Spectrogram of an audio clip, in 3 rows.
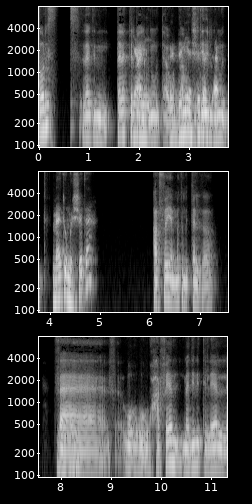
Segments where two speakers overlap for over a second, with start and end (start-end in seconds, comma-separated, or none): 1.9-3.4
